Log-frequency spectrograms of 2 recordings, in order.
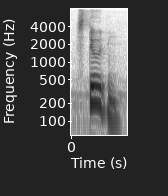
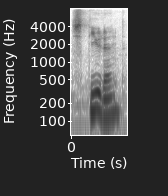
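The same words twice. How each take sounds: First: It is said in an American accent. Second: It is said in a British accent.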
